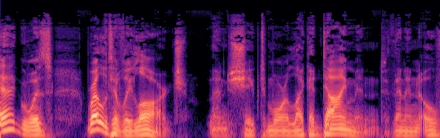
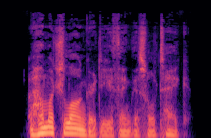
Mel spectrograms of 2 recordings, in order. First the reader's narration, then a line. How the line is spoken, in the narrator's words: I asked in a gentle tone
